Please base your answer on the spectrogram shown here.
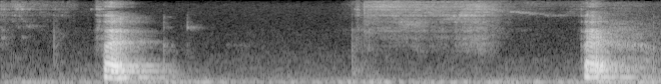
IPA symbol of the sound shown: θ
